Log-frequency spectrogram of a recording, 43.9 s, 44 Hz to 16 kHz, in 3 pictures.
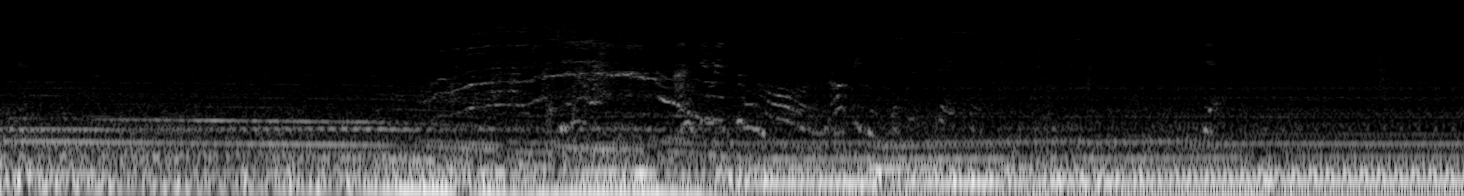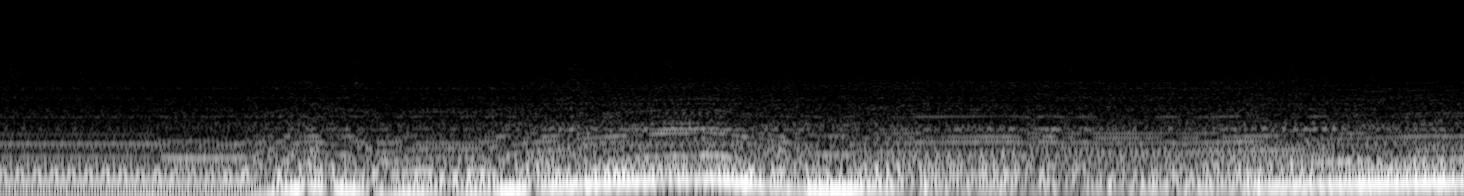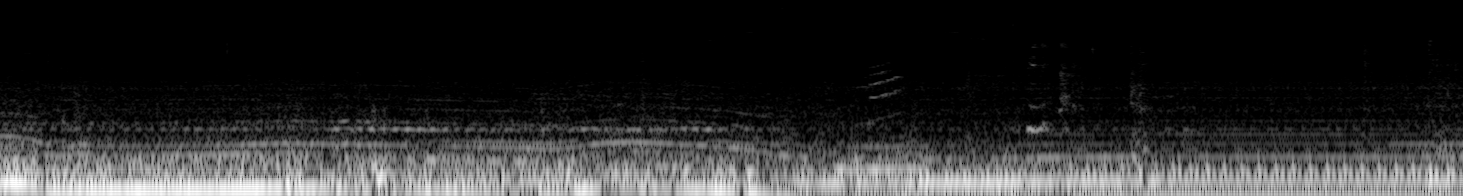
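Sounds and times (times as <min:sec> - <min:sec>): bus engine and road drone: 0:00.0 - 0:43.9.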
